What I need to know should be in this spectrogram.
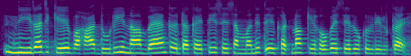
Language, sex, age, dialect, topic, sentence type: Maithili, female, 31-35, Angika, banking, statement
